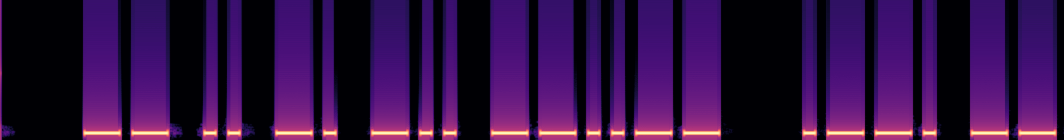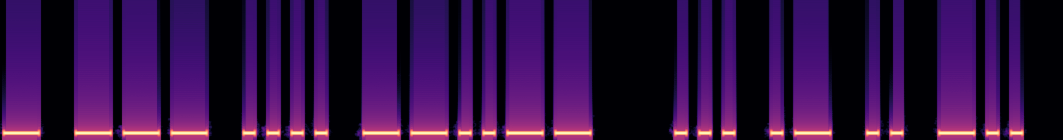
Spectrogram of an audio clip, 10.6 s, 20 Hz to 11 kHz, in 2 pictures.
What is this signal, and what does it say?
Morse code, heard as a keyed tone, about 20 wpm, 600 Hz. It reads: MIND, POOH, SAID
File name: cw-books / winnie-the-pooh / winnie-20wpm-page-0061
